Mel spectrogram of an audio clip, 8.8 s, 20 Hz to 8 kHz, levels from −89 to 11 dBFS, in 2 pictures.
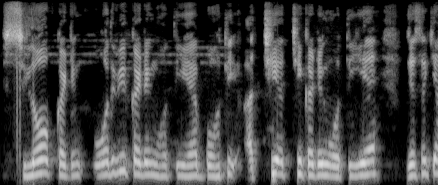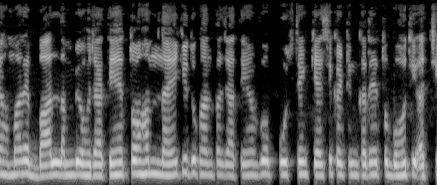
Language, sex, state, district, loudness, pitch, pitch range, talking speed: Hindi, male, Uttar Pradesh, Muzaffarnagar, -14 LUFS, 190 Hz, 180-205 Hz, 280 wpm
